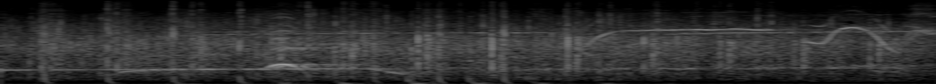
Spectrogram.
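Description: Faint, scattered clapping from an audience comes in irregular claps. Steady sustained tones run underneath.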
